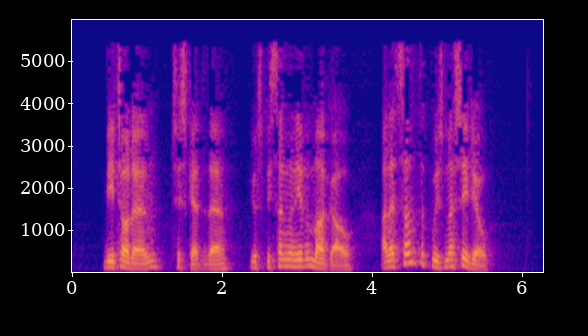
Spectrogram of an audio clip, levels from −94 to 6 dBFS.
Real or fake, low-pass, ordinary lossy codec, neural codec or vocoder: fake; 5.4 kHz; MP3, 24 kbps; codec, 16 kHz, 0.2 kbps, FocalCodec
